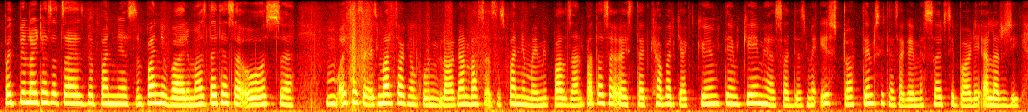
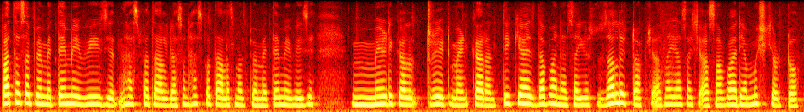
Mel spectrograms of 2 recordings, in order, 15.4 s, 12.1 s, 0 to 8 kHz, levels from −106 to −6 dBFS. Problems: constant background noise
